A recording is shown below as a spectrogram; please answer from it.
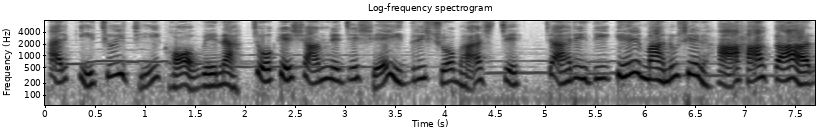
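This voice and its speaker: A woman's voice: a little high, lively intonation, measured pace, fairly bright tone, faint music behind. A woman doing a worried old village mother. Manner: anxious, mournful.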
